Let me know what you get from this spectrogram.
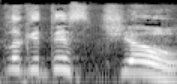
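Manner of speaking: high, slow, excited gushing.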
